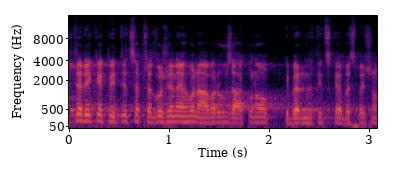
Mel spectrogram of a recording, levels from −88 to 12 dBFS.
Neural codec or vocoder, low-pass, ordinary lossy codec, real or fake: none; 14.4 kHz; Opus, 24 kbps; real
